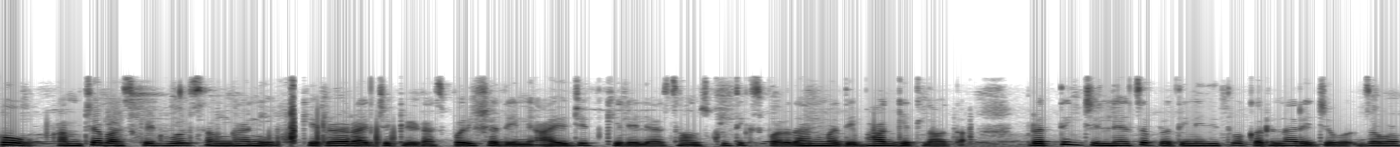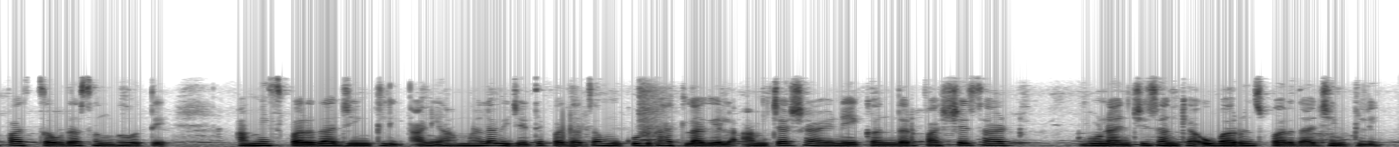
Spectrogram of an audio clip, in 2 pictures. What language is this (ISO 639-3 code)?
mar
